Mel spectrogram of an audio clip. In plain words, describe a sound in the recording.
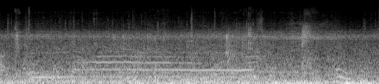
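A marching band's brass plays a few sustained notes.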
